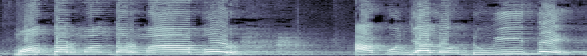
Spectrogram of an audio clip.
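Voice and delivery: high, loud, drawn-out chanting yell; villagers shouting. Retold or imitated. Villagers yelling up at a passing plane, long sing-song shout. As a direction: call up to the plane, stretching the words. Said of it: "orang kampung teriak-teriak".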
